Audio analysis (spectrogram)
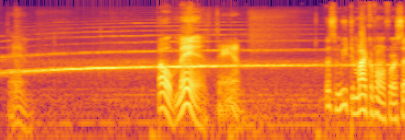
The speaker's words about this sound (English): Oh my God, what is going down right here in Westfield? Ooh. That is a fire truck.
